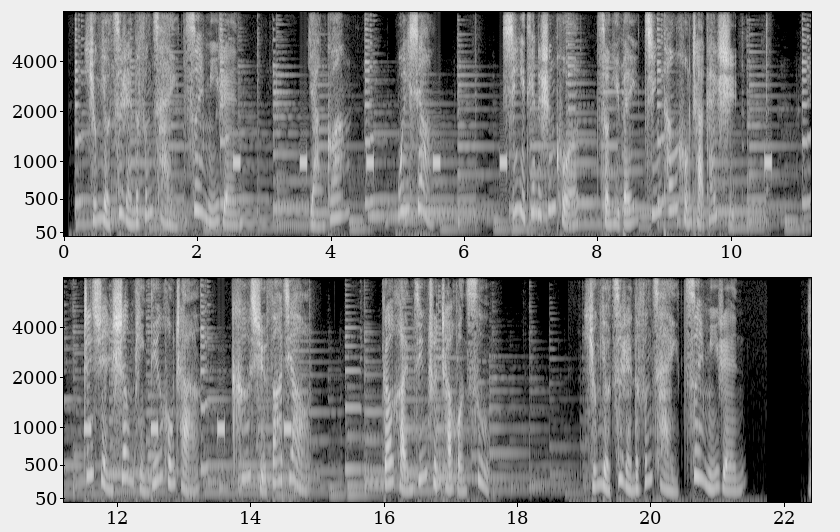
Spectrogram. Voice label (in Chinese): 女 清新甜美 红茶广告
